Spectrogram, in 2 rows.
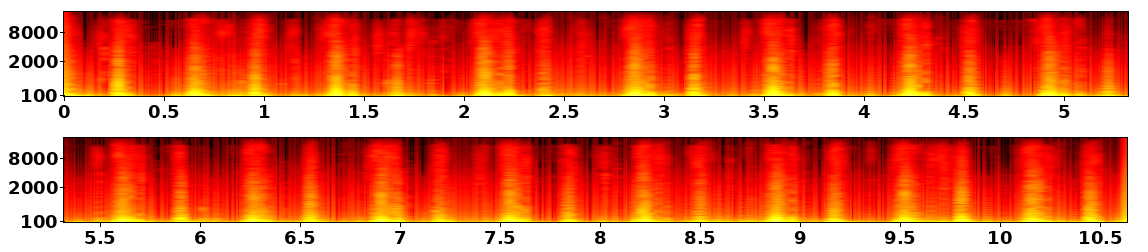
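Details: ASMR heartbeat sounds during a relaxation livestream: steady, deep thumping at roughly 110 beats a minute, with a low hum underneath; heartbeat.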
